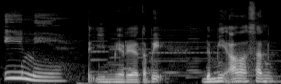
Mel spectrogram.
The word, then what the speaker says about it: Ymir: I read it as "yuhmeer"? So this Ymir is supposed to be pronounced as "Eemeer" Eemeer But since it's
